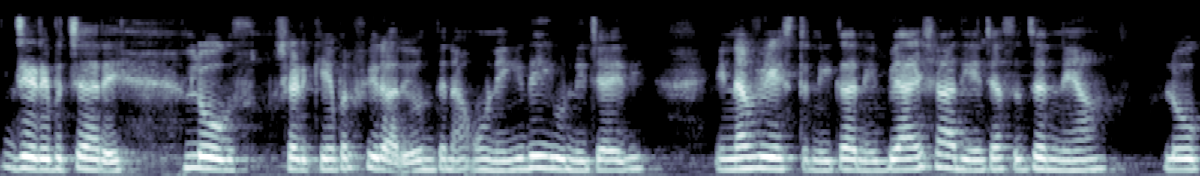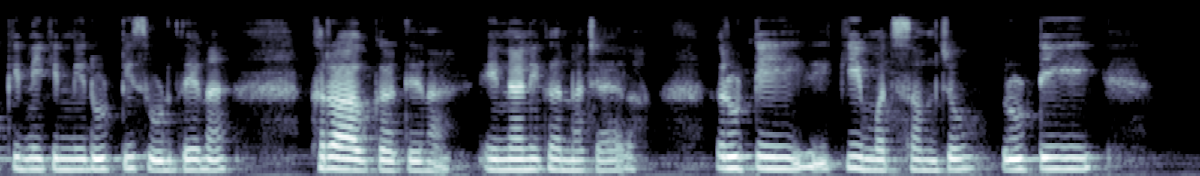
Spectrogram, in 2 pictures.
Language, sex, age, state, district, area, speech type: Dogri, female, 30-45, Jammu and Kashmir, Samba, rural, spontaneous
